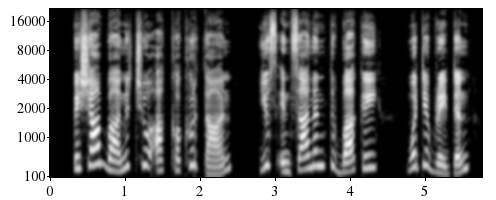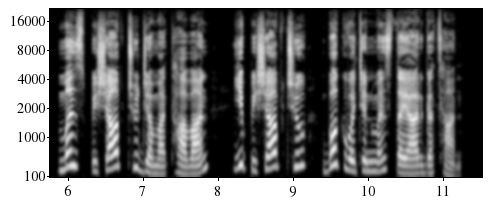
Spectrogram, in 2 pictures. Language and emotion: Kashmiri, neutral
